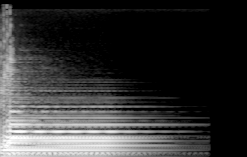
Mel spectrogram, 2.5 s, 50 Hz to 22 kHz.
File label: Eb 7th Suspended 2nd Eb, Bass; Eb7sus2 strummed; JGuitar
